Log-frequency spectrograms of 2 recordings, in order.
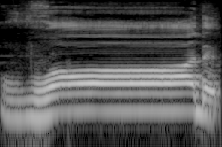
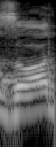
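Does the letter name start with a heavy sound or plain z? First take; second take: heavy sound; plain z. First: It starts with a heavy, distinct consonant. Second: It starts with a plain z sound. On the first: The speaker calls it right. "इनमें भी काफ़ी फ़र्क है" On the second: The speaker calls it wrong. "अक्सर लोग एक ही तरह पढ़ देते हैं"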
